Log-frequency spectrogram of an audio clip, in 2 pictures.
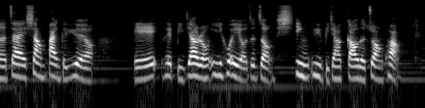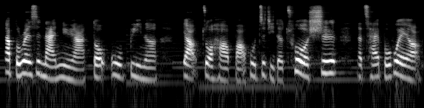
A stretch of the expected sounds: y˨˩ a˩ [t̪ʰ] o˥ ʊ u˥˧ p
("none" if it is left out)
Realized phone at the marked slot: t̪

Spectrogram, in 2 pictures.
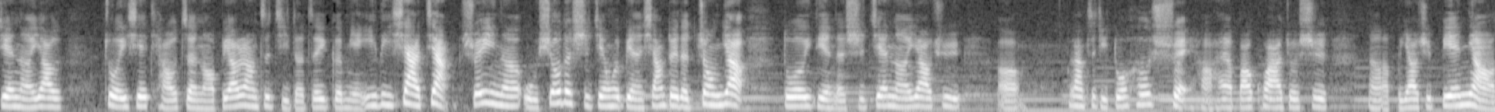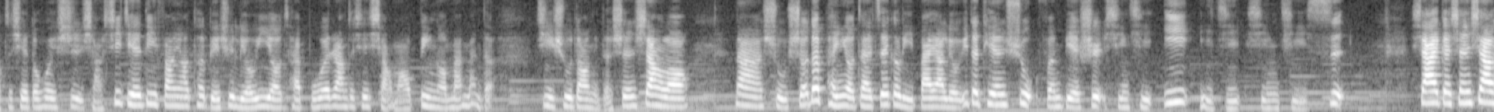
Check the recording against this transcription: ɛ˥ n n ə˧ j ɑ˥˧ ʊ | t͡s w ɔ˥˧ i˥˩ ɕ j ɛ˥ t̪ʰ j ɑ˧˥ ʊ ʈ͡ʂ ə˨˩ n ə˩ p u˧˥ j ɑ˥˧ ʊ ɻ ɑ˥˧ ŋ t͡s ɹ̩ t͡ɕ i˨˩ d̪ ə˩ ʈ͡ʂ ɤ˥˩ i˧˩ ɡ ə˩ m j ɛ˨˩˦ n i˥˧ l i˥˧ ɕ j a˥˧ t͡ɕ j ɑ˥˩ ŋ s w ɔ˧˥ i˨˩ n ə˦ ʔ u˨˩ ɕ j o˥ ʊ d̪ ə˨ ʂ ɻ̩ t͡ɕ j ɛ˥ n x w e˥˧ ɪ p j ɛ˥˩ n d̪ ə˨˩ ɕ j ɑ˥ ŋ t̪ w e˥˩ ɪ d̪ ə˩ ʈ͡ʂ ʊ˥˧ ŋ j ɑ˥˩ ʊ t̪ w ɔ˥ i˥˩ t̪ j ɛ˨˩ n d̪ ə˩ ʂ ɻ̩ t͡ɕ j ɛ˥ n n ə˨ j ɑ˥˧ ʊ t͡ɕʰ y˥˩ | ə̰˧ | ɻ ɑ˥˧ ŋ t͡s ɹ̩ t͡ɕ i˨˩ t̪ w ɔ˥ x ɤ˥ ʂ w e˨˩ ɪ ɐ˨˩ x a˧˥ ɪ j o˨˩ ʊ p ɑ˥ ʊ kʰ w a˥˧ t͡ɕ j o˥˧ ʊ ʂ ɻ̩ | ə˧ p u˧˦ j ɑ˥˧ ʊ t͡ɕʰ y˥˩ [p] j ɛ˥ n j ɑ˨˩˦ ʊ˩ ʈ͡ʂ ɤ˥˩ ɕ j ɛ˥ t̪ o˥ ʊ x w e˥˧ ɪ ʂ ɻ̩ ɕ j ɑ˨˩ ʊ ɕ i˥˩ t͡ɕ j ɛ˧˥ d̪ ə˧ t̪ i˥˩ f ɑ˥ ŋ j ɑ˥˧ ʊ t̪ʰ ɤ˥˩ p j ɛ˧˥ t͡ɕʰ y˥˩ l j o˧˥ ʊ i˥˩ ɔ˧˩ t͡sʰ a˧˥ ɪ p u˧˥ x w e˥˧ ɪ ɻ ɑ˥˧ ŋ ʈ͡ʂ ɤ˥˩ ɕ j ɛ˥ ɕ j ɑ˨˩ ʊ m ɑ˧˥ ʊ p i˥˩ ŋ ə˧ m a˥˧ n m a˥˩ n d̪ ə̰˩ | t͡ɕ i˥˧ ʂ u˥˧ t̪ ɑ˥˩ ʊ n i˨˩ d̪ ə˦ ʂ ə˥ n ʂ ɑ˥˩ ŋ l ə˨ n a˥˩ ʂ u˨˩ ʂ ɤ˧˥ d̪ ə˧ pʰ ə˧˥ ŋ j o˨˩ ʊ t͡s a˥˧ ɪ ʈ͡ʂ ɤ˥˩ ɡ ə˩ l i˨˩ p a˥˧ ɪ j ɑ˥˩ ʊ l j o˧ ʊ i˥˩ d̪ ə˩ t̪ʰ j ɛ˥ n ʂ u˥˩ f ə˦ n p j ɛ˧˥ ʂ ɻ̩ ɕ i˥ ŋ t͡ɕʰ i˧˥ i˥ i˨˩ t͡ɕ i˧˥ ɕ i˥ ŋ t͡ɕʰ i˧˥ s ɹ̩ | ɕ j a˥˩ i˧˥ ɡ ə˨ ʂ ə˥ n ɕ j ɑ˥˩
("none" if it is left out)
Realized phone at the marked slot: p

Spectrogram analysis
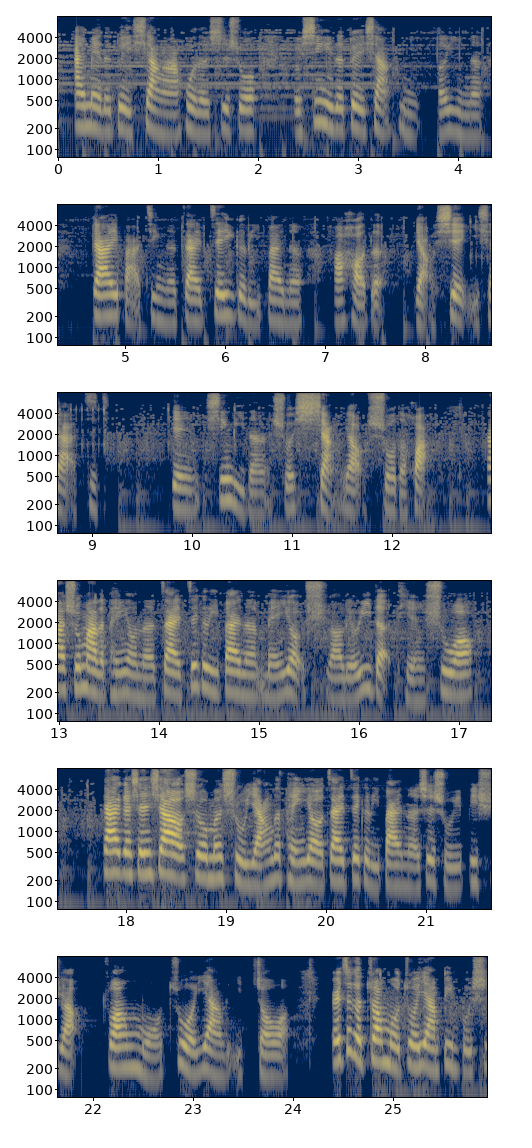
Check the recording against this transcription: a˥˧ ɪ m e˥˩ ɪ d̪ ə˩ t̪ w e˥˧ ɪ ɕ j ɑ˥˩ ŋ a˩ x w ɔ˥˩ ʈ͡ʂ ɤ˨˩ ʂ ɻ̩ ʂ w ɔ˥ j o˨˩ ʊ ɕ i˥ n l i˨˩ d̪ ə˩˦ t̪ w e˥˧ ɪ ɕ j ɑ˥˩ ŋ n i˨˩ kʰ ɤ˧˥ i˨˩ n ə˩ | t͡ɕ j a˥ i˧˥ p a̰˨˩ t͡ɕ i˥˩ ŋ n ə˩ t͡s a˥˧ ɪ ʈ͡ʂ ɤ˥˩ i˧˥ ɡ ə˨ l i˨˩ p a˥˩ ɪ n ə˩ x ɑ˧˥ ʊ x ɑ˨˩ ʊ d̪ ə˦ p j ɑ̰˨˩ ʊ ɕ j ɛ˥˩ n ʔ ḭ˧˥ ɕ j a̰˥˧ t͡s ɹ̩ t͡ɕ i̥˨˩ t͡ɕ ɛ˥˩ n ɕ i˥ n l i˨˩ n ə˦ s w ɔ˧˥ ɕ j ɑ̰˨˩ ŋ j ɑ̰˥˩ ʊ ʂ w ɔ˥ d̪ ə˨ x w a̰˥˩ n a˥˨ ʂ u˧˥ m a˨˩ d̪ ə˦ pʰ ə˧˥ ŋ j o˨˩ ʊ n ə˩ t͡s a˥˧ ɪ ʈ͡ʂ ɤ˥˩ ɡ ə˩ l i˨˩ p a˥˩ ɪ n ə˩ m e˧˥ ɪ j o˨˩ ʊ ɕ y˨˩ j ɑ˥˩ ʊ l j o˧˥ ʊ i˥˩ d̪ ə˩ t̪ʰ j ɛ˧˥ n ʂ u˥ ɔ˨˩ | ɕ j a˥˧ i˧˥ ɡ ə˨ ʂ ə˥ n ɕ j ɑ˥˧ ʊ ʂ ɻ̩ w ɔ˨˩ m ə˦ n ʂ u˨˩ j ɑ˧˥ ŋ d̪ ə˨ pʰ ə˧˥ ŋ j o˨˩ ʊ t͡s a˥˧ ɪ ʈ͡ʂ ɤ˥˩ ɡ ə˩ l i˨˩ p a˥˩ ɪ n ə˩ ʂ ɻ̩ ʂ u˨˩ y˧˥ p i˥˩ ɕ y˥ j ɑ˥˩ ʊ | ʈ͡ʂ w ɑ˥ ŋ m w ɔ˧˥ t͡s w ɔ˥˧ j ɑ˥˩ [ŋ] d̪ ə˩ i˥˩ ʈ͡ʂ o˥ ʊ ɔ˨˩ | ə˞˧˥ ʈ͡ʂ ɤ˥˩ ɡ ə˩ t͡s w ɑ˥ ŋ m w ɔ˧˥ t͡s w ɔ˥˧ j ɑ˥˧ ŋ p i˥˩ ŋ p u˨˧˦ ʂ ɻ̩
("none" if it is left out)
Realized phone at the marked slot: ŋ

